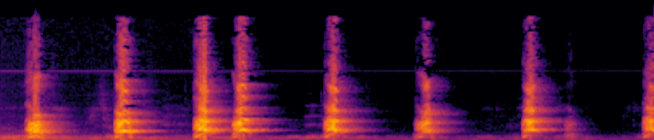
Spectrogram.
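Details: Zizel, a female Yorkshire terrier, barks while playing with her new mouse toy: eight sharp, high barks at roughly one-second intervals, with a quick double bark near the two-second mark. The room is otherwise quiet.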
